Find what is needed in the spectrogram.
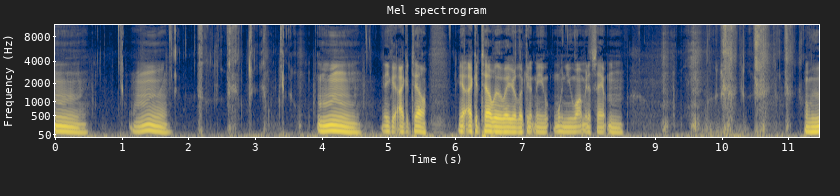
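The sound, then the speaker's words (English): A big crunchy Cheeto cheese puff being bitten and chewed during an interview, sharp crackling crunches repeating throughout while people talk over and between them. “Listening to the crunch, because I have the headphones on right now in this interview, and it's actually really satisfying.”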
